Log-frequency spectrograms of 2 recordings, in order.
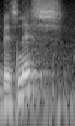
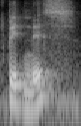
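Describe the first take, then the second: First: The middle consonant is a clear s sound. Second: The middle consonant is a d sound. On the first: It is the standard way to say it. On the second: It is the slangy youthful way to say it.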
